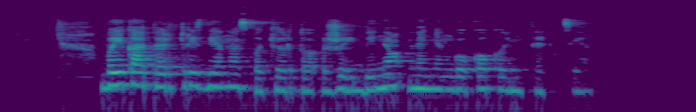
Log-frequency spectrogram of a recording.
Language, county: Lithuanian, Šiauliai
